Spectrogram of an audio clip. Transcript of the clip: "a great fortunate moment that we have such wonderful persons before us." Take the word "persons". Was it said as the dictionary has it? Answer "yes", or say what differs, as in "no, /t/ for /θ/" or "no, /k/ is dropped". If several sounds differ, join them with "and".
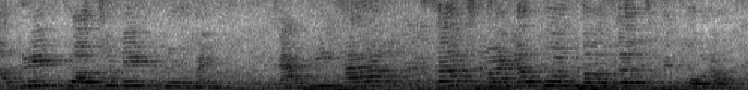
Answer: no, /b/ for /p/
